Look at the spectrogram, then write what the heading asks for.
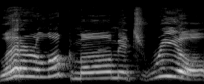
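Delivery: high, very slow, drawn-out call-out. Retelling a stranger calling out from a car window: imitating someone shouting. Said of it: "she shouts out from the corner".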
